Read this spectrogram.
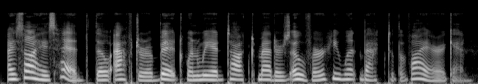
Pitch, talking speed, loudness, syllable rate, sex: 215 Hz, 265 wpm, -17 LUFS, 5.7 syllables/s, female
